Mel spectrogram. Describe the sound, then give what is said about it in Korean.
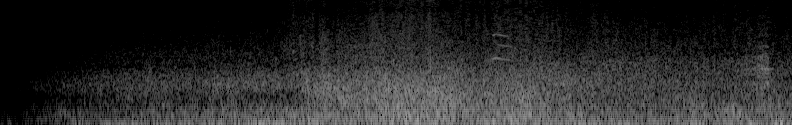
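Steady wash of ocean surf on a beach, a broad hissing roar that swells gradually and stays continuous, with no voices present. “자기야, 나 바닷물에 발 담가도 돼?”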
